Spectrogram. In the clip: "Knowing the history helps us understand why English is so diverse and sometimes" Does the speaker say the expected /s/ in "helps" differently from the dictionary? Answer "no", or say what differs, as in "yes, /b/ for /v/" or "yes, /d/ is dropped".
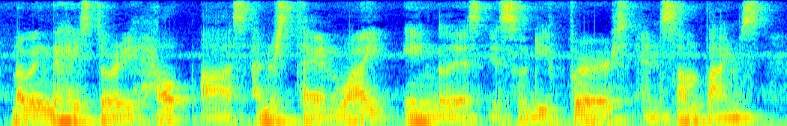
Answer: yes, /s/ is dropped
